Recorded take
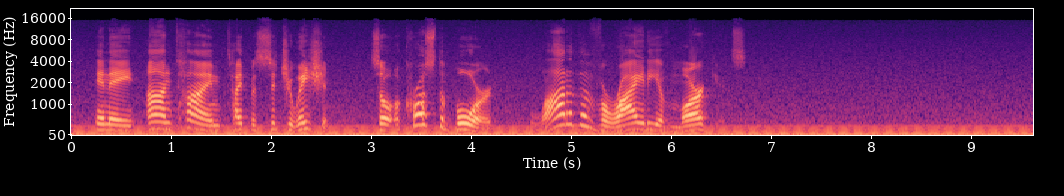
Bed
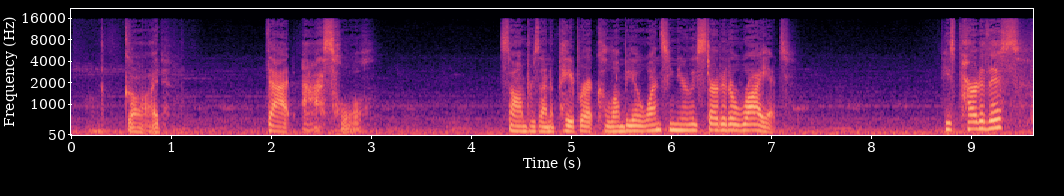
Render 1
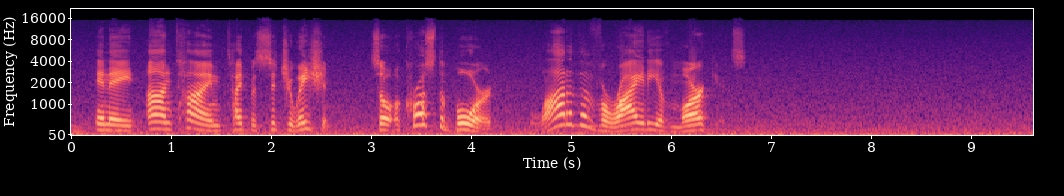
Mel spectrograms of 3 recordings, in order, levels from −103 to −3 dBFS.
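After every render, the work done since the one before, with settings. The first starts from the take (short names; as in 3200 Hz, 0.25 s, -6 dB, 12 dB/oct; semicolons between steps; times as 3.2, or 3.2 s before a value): de-hum 60 Hz, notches 5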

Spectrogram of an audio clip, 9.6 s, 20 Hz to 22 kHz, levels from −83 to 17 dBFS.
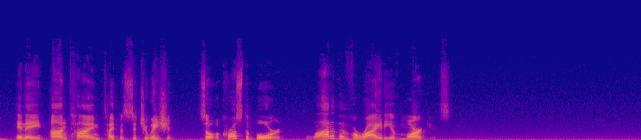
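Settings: noise print and reduce 6 dB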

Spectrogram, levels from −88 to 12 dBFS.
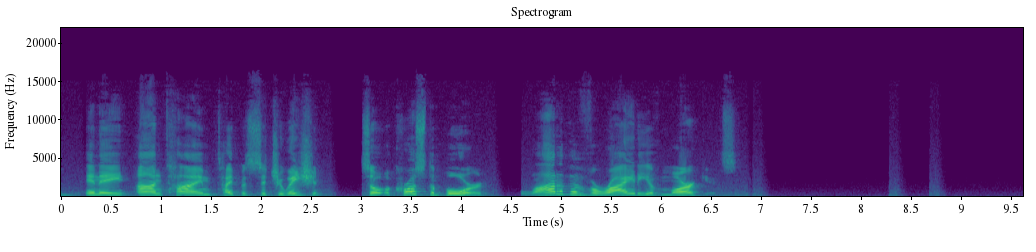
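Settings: Bessel high-pass 160 Hz, order 8; gate with hold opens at -40 dBFS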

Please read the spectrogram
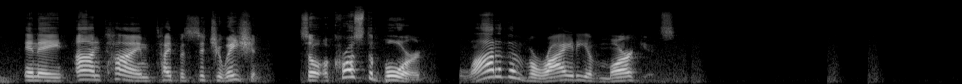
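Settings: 0.87–2.01 air absorption 76 m; 3.09–4.04 high shelf 6000 Hz +8 dB; 5.13–6.31 air absorption 330 m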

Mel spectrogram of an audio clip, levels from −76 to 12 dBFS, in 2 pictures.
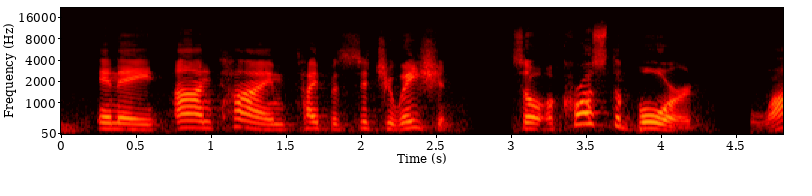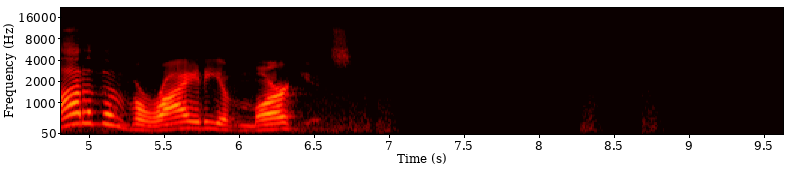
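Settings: gain -10 dB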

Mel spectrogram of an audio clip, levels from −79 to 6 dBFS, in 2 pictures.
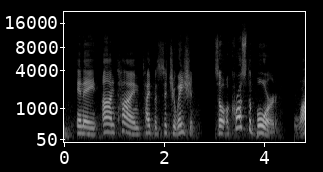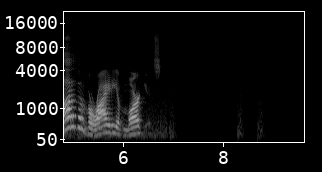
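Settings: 4.17–5.83 doubler 44 ms -7 dB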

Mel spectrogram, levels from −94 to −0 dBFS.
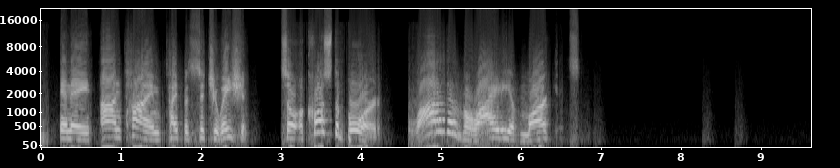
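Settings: sample leveller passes 3; compressor 2.5:1, threshold -28 dBFS, peak gain reduction 8 dB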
